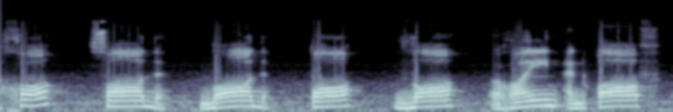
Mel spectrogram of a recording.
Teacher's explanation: 7 letters which must always be pronounced with a thicker voice, a fuller voice, or a fuller sound. And these 7 letters are called musta'aliya letters.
